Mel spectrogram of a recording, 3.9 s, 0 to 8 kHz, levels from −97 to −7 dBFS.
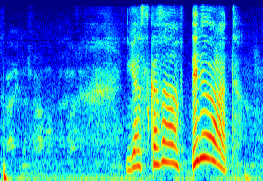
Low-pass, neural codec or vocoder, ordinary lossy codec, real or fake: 7.2 kHz; codec, 44.1 kHz, 7.8 kbps, DAC; none; fake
